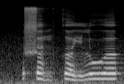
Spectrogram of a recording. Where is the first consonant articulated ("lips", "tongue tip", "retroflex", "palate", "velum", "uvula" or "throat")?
tongue tip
